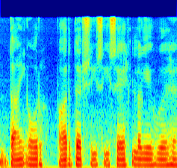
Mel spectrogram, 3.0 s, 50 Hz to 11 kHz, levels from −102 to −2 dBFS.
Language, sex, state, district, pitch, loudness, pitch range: Hindi, male, Uttar Pradesh, Lucknow, 110 Hz, -16 LUFS, 110-115 Hz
